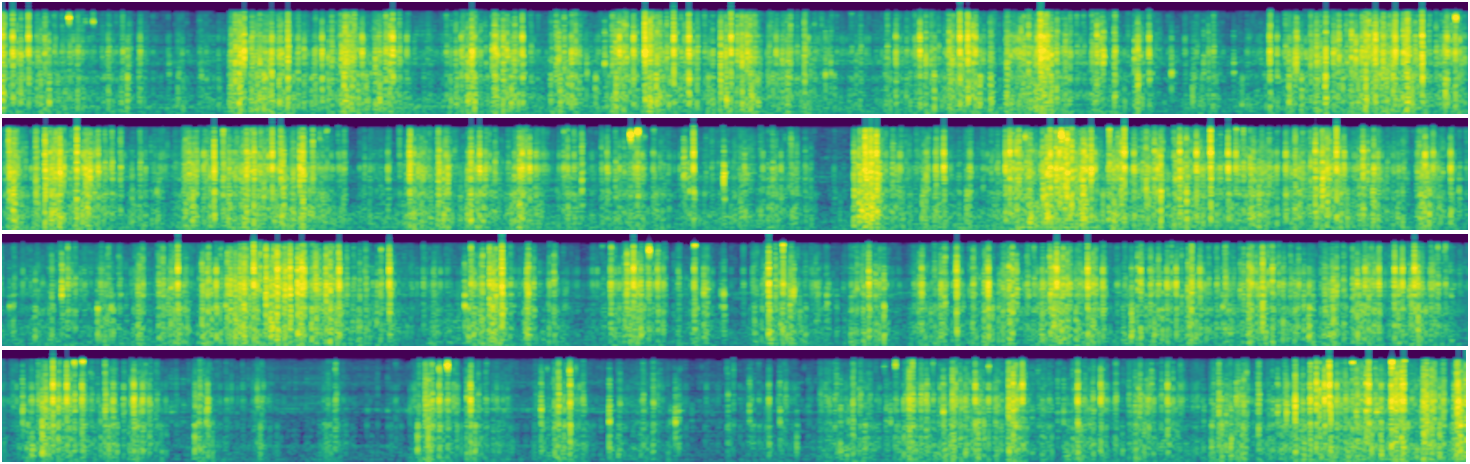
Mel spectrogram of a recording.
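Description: Specialized Stumpjumper mountain bike ridden over a dirt singletrack, picked up by a camera mounted on its frame: tyres on dirt and the bike rattling and clattering over bumps, with rushing air. The noise swells and fades with the terrain and drops for a few seconds about three quarters of the way in.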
